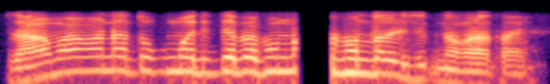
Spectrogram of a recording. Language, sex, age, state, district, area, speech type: Assamese, male, 30-45, Assam, Darrang, rural, conversation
